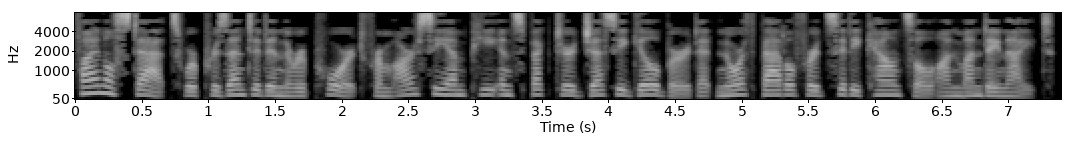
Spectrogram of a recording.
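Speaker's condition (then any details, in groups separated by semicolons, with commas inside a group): No condition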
